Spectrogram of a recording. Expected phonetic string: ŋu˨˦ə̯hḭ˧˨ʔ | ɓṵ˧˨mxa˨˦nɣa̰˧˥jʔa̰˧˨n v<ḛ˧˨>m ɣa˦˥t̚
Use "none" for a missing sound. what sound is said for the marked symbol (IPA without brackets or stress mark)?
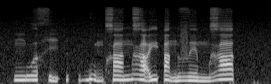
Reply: e˧˩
